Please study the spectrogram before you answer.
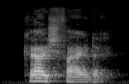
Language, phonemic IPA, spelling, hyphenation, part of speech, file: Dutch, /ˈkrœy̯sˌfaːr.dər/, kruisvaarder, kruis‧vaar‧der, noun, Nl-kruisvaarder.ogg
- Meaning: crusader (a fighter in the mediaeval crusades)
